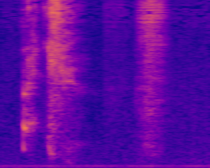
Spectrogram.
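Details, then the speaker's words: Sharp, forceful adult sneeze then a softer breathy burst, part of a repeated sneezing attack with itchy nose while cleaning a dusty closet full of tote bags. "Oh my god, I can't stop sneezing. I can't even talk to you guys because I can't stop sneezing. This is really crazy."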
